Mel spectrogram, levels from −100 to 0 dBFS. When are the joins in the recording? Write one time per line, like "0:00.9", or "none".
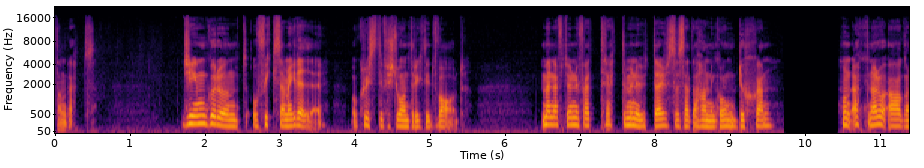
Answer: none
